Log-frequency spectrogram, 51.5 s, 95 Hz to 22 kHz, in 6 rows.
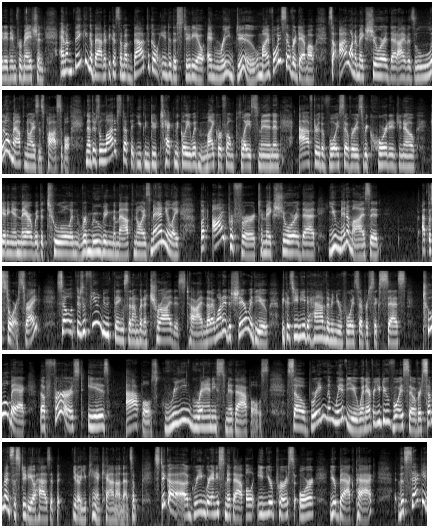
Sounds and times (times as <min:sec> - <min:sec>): Speech: 0:00.0 - 0:24.8, 0:25.5 - 0:51.5.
